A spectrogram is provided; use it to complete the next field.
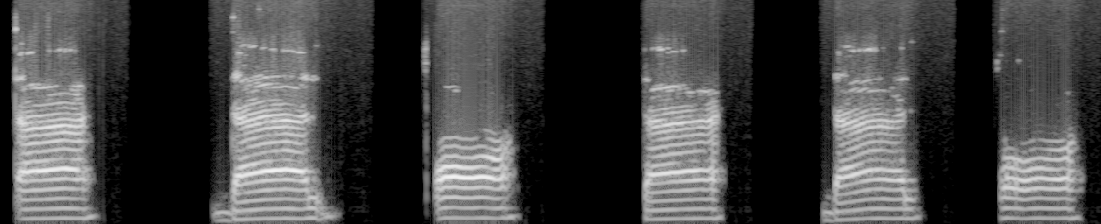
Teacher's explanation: زبان کی نوک دانتوں کے اندر، سامنے والے دانتوں کے اندر کی جڑ سے لگا کے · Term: حروف نطعیہ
